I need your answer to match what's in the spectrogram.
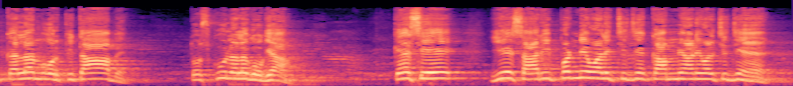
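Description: A man's voice: extremely high pitch, a bit bright. A man teaching a children's class, patiently going through worksheet questions, asking the pupils and answering himself. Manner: spells out words syllable by syllable. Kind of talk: classroom lesson explaining a worksheet.

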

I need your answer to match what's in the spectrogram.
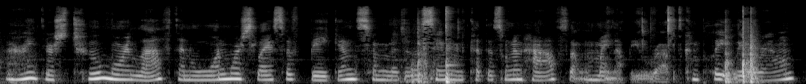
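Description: A woman's voice: mid-range voice, steady tone, fairly quick, few pauses, music in the background, poor audio. A woman chatting casually while cooking in a small trailer kitchen, laughing often as she works. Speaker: cooking vlogger. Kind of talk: casual cooking chat to camera. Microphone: phone-plugged mic near the counter.

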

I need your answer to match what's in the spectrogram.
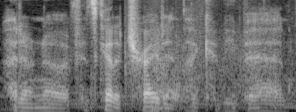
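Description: Playing next to a child, the host of this kids' gaming video keeps up casual, cheerful, exclamatory commentary. Her voice is extremely low with little pitch movement, she talks fast, and music plays in the background.

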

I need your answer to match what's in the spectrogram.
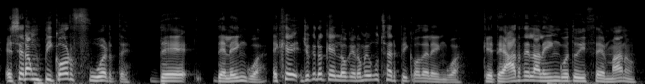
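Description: A man's voice: on the high side, expressive, a little fast, a little mellow. A man with an accent from Spain, chatting casually as a streamer, telling rambling stories full of swearing. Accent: Spanish from Spain. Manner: profane, rambling storyteller. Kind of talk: casual chat.

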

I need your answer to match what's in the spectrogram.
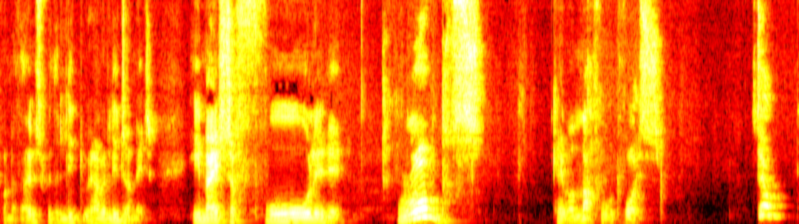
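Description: A man who teaches primary school, reading a children's story aloud with chatty asides to the young listeners. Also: mid-range voice.

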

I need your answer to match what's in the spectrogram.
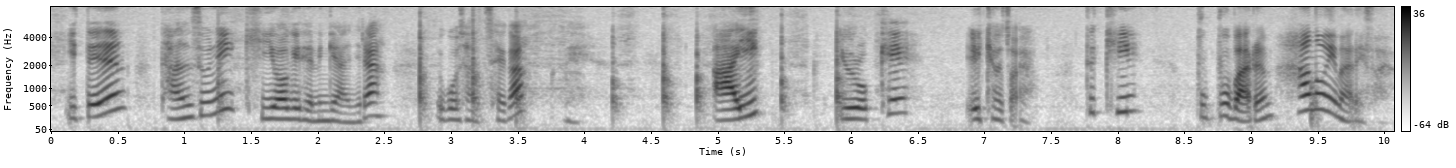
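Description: A woman teaching pronunciation in a video lesson, patiently prompting and sounding words out slowly. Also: on the high side, darkish tone, slight background noise. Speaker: language teacher.

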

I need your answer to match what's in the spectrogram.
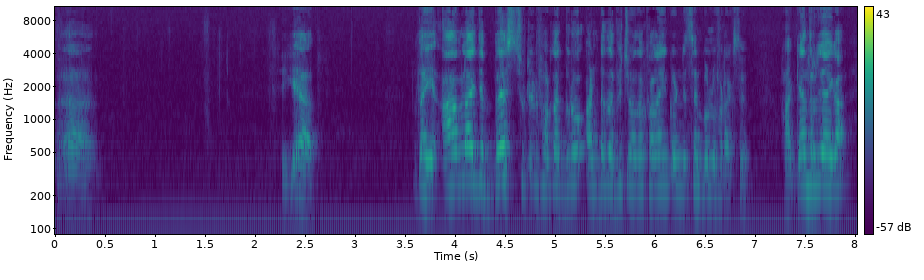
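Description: A male exam prep teacher leading a live online revision class. He keeps pushing students to answer fast and jokingly scolds them. He reads the English questions out slowly and explains them in Hindi. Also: extremely high pitch.

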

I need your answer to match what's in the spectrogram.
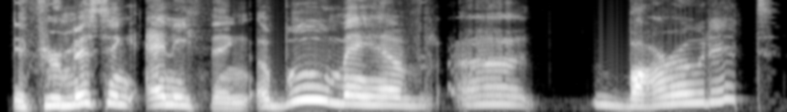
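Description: An actor playing Aladdin in a video game, a cheerful young street thief who talks to the player in a friendly, playful, encouraging way. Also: male voice, high voice, animated, normal speed, no room sound, studio quality. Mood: upbeat. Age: young adult. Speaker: game character. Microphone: studio mic.

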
